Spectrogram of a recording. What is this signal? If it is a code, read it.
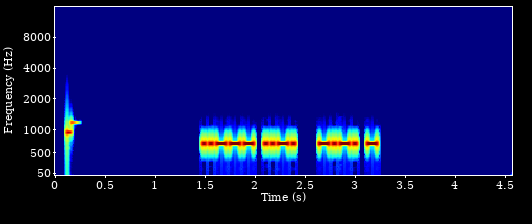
Morse code, heard as a keyed tone, about 34 wpm, 700 Hz. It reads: 2F CT
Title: Field Day Exchanges Encore - 35wpm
